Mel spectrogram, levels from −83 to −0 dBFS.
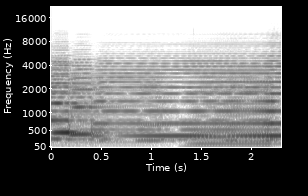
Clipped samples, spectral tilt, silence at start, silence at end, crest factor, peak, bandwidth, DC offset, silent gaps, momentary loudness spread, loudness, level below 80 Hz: under 0.1%; -4.5 dB/octave; 0 s; 0 s; 16 dB; -10 dBFS; 11 kHz; under 0.1%; none; 8 LU; -28 LUFS; -58 dBFS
